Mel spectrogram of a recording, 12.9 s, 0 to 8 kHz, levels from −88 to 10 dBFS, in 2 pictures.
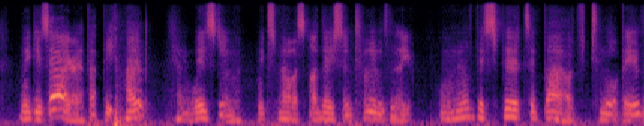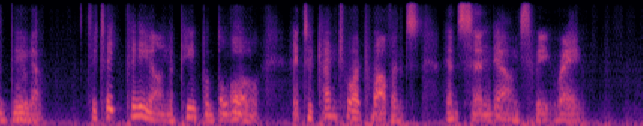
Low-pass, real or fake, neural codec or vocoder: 7.2 kHz; fake; codec, 16 kHz, 0.5 kbps, FreqCodec, smaller model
